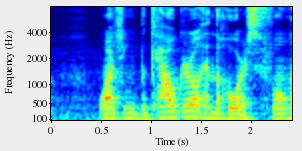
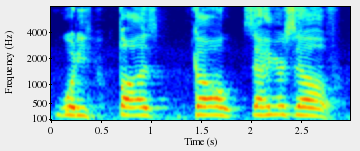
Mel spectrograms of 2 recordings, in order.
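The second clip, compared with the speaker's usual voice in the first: much higher, much louder desperate yell; anxious scream; 9 semitones higher, 9 dB louder, slower than usual. Acted. Rex screaming at Woody and Buzz to run. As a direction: scream at them to flee. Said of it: "screaming anxiously".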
